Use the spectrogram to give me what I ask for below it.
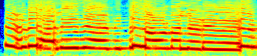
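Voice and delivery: high, agitated shout at a teammate; loud accusation. Real, not acted. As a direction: yell it accusingly, pitch right up. Accuses teammate over scary sound.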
